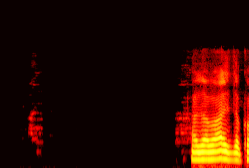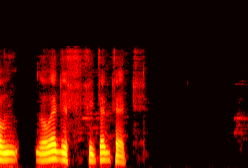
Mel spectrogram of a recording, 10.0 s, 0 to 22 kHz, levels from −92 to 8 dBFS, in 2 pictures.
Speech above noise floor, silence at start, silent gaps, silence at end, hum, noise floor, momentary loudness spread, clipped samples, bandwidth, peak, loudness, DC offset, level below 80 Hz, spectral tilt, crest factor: 39 dB; 3.8 s; none; 2.45 s; none; -56 dBFS; 17 LU; under 0.1%; 7.8 kHz; -2 dBFS; -18 LUFS; under 0.1%; -62 dBFS; -8 dB/octave; 20 dB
